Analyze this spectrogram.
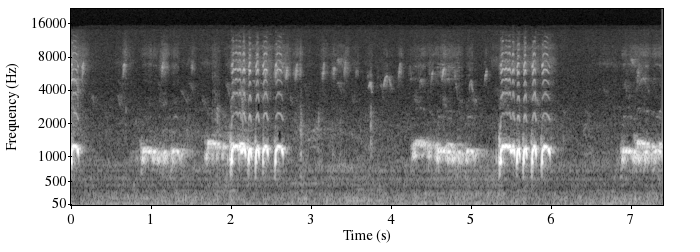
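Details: Local zebra dove singing steadily: gentle rolling coos lead into loud, staccato bubbling phrases, the pattern repeating roughly every three seconds over a soft low background rumble.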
